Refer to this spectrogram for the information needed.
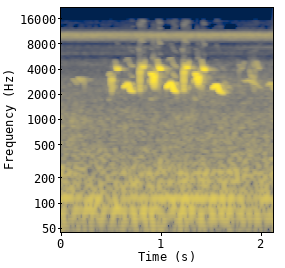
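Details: Sooty-headed bulbul's rival-challenging call, a short burst of bubbly, rising and falling chirps over roughly a second, somewhat softer and with a low background hum beneath it.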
